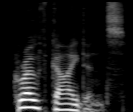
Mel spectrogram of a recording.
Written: growth guidance

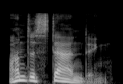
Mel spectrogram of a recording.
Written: understanding

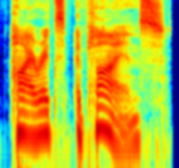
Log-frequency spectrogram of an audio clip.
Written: Hyrax appliance (Hygienic rapid palatal expander)

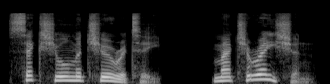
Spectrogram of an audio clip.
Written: sexual maturity/maturation

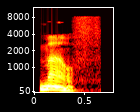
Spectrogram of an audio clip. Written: mouth

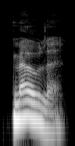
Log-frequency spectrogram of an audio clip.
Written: molar

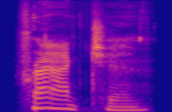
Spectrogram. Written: fracture

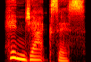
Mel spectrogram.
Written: hinge axis

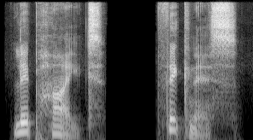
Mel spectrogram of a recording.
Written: lip height/thickness

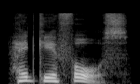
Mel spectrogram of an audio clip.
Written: headgear force

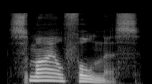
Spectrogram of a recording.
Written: smile fullness

